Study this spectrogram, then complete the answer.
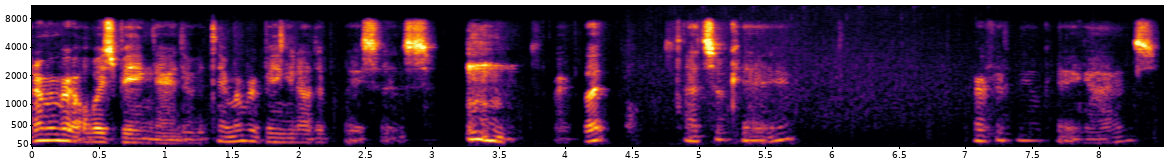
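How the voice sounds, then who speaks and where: Very wide pitch swings and big swings in loudness, with vocal fry, a moderate pace, and long, frequent pauses. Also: man, medium pitch for a man. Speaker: video game streamer. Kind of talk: live gameplay commentary. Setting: live stream.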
